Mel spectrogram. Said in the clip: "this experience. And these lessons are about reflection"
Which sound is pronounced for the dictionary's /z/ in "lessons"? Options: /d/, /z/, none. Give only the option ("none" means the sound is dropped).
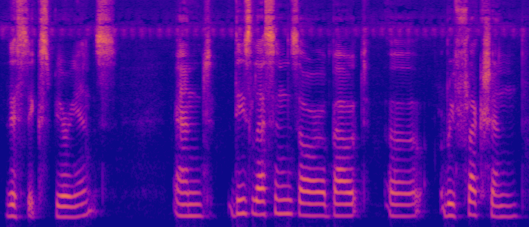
/z/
